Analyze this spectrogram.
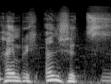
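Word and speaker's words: Heinrich Anschütz: El actor Heinrich Anschutz, usted que sabe alemán, pronunciarlo como corresponde. – Heinrich Anschutz.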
